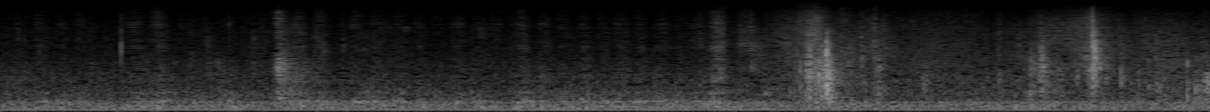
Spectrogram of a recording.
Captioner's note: pen scribbling on paper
